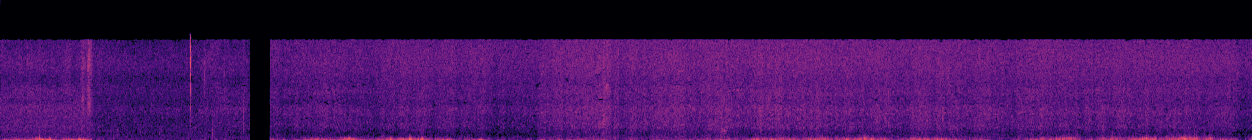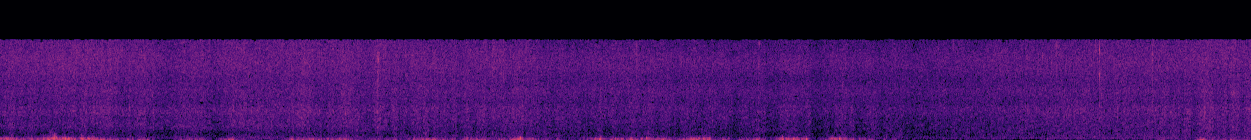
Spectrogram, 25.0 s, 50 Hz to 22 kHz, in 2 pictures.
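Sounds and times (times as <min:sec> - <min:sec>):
wind buffeting microphone: 0:00.0 - 0:01.0, 0:02.7 - 0:21.7, 0:24.0 - 0:25.0.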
